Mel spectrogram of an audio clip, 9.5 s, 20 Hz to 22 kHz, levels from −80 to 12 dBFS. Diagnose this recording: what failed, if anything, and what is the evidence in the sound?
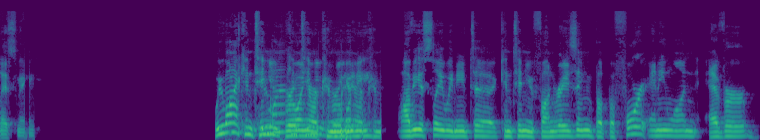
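Chunks out of order, at the buffer or network reordering stage. At 0.30–0.42 s and again at 4.26–4.38 s, a 60 ms piece of speech plays one chunk late, after the piece that should follow it. The speech sounds briefly jumbled.

Repeated packet loss (robotic sound) on the network path, from 1.59 to 2.88 s. Holes of up to 39 ms recur throughout the stretch, and concealment fills about 23% of it. Each fill extends the previous sound, so the speech turns choppy, with fragments missing.

Doubled audio track from 3.24 to 4.75 s. A second copy of the speech, full-band and a few dB quieter, runs about half a second behind the original, with no room colour. It starts and stops abruptly. This is likely a second capture path or an edit that left two offset copies.

Short concealed packet loss on the network path, at 3.38–3.42 s and 3.96–4.00 s. 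About 20 ms of audio failed to reach the decoder each time. The receiver extrapolated across each hole and blended back in, leaving a brief smear or wobble.

Burst of packet loss on the network path, at 3.50–3.58 s. About 60 ms of consecutive audio went missing. Concealment extended the last sound and faded it out, so a short held buzz or hiss replaces the speech before playback resumes further on.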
